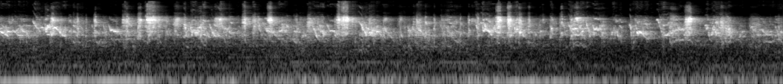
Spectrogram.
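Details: Pet-store budgerigars on a perch keep up constant overlapping high chatter and squawky chirps for the whole stretch, over a faint low droning hum.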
